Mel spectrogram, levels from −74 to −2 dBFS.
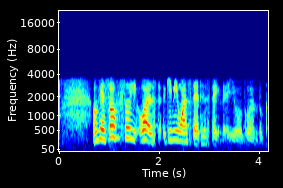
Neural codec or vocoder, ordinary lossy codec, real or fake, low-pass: vocoder, 44.1 kHz, 128 mel bands, Pupu-Vocoder; none; fake; 3.6 kHz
